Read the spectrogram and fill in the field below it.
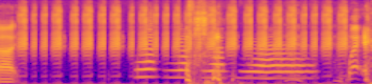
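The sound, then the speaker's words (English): A duck quacking sound effect plays loudly and rapidly from a Discord server soundboard, a burst of repeated nasal quacks in quick succession, with overlapping honking calls in the middle and no talking. “I just hear ducks.”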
